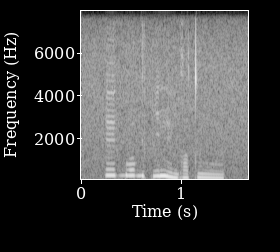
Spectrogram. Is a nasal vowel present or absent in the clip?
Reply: present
